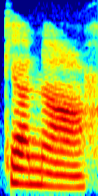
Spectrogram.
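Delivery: French "canard", the D left unspoken; silent final D. Shown as a demonstration. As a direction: end "canard" on "ah", no D. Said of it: "gonna be pronounced canard".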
